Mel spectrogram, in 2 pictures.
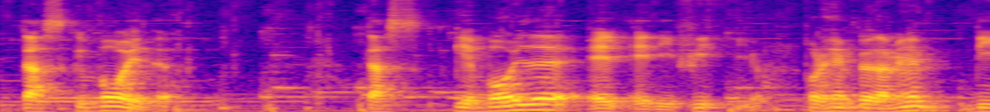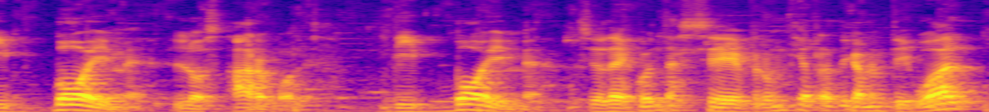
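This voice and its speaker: Man teaching slow pronunciation. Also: mid-range voice, a bit bright. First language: Spanish. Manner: slow careful demonstration of words. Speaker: German teacher. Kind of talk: pronunciation lesson. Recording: roomy echo with faint music.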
